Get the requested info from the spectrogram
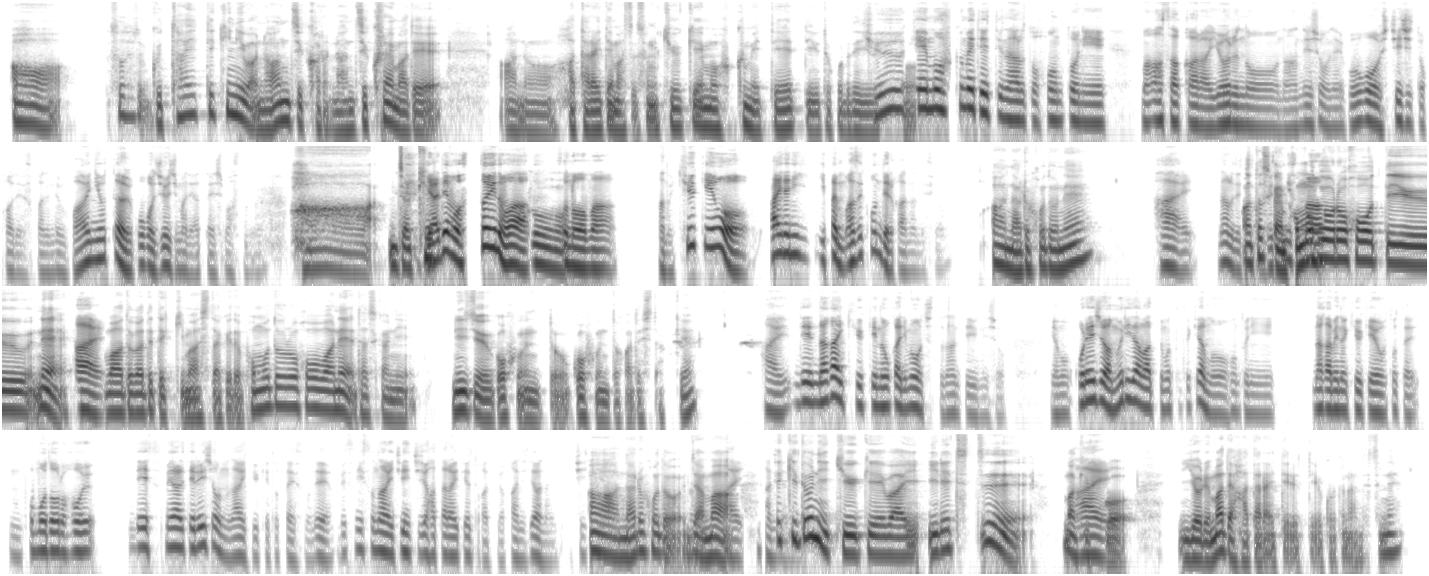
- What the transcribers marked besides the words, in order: chuckle; other background noise
- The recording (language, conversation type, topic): Japanese, advice, 休息の質を上げる工夫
